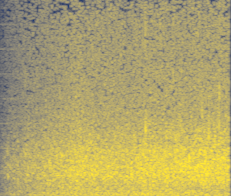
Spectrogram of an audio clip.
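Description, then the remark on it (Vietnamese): Steady afternoon rain pattering down onto a leaf roof and foliage, a soft, even hiss that swells in over the first moment and then holds constant, with no voices. “chiều mưa, những giọt mưa rã rích rơi từ trên mái lá, từ những lá cây tạo thành một âm thanh đều đều, buồn đến lạ lùng.”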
